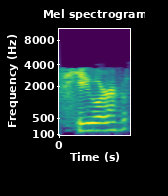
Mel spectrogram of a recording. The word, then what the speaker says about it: Heuer: Before I go there, I just want to say my name is spelled H-E-U-E-R, and it's pronounced Hewer.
